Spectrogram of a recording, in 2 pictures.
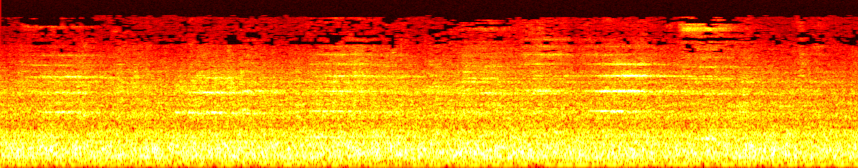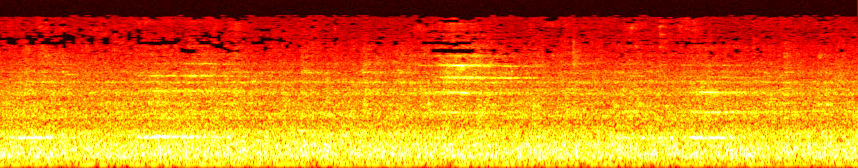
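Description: Train rolling on the rails with a steady rumble, with short high wheel squeals that come and go every second or so.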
